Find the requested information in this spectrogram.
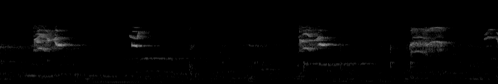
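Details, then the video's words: Singing Spanish timbrado canary gives dense, rattling, metallic bursts roughly every one to two seconds, interspersed with thin sustained tones, over a low background hiss. "chant des oiseaux timbrado espagnol"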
